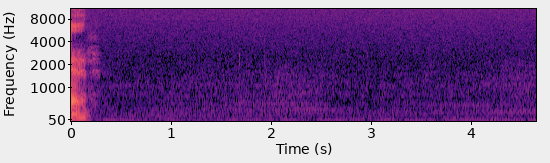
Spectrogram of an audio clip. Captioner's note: pauses 13 seconds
